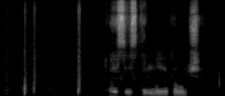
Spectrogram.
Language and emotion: Russian, neutral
